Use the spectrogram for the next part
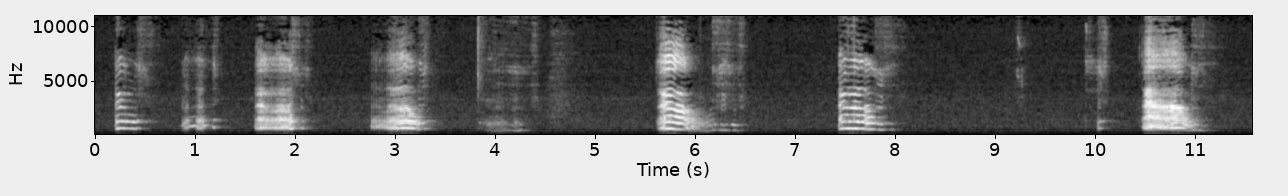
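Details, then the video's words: Female pet Shiba Inu demanding her dinner indoors, April 23, 2010: loud, drawn-out whining yowls with wavering, bending pitch, about seven bursts over eleven seconds, nearly talk-like. "Shiba Inu Sachi - Hurry up!"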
